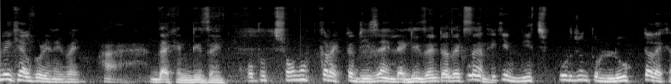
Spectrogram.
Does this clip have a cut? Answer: no; 0 cuts

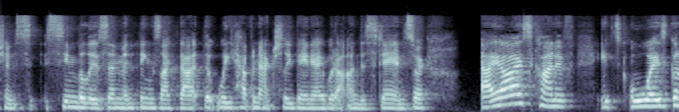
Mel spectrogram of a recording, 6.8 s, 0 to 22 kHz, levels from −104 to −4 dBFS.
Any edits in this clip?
no; 0 cuts

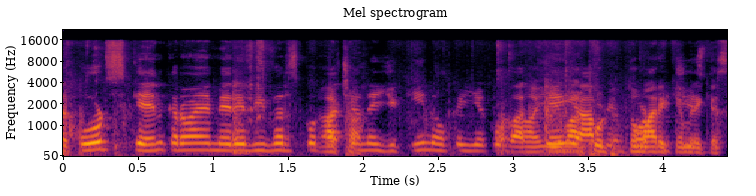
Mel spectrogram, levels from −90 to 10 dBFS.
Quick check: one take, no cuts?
yes; 0 cuts

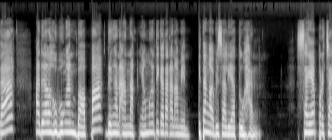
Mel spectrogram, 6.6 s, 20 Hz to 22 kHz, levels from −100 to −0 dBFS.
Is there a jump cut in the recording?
yes; 1 cut; at 3.8 s

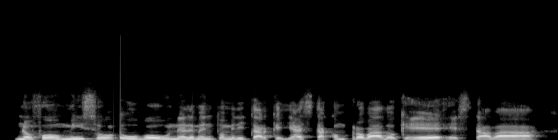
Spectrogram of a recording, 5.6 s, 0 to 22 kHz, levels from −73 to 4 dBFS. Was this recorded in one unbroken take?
no; 2 cuts; at 1.2 s, 4.0 s

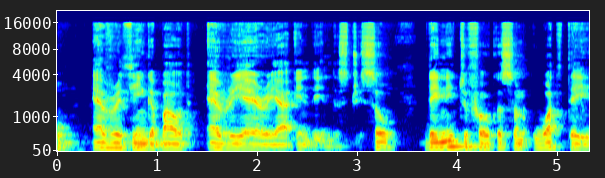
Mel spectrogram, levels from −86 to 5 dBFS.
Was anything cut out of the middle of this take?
no; 0 cuts

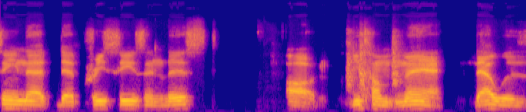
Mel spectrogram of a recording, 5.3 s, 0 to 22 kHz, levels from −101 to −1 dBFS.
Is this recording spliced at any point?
no; 0 cuts

